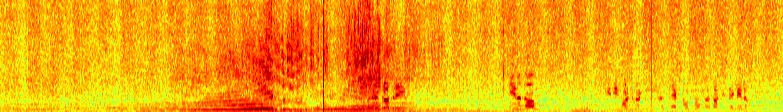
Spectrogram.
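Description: Race car engines roar and rev as the cars pull away from a start and speed past.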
